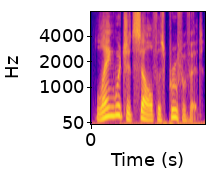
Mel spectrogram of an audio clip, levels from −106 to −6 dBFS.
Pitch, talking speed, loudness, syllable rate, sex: 170 Hz, 210 wpm, -16 LUFS, 5.8 syllables/s, male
